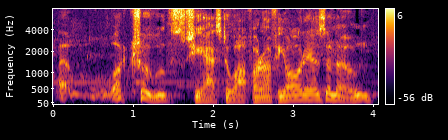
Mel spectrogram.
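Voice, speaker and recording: Old game wizard, gravelly, sweeping intonation, pompous, courtly, music behind. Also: male voice, medium pitch, big pitch swings, measured pace. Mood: solemn. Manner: theatrical, pompous, ornate phrasing. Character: wise old male wizard, courtly and grandfatherly. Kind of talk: fantasy video game acting.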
